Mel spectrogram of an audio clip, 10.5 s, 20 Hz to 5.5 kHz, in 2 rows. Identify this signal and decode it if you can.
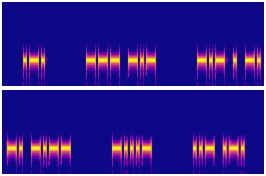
Morse code, heard as a keyed tone, about 20 wpm, 700 Hz. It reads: R OK KENNY <BT> UR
